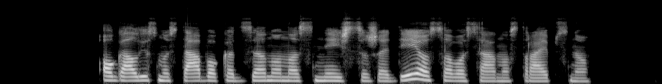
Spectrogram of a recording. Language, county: Lithuanian, Šiauliai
